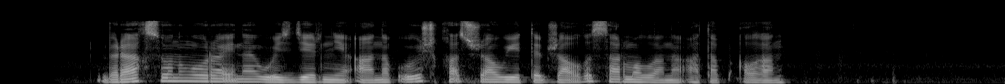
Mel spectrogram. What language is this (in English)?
Kazakh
